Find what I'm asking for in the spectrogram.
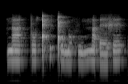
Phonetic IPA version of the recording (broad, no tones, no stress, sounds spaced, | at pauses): n aː tː ɔ ǃʰ ɯ ǃ o n ɔ x u mː a ʔ ɛː x ɛ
